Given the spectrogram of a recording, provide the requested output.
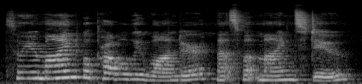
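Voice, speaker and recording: A woman teaching yoga, guiding a breathing meditation with slow, calm, soothing instructions. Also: on the high side, echoey room, recorded from a distance.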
